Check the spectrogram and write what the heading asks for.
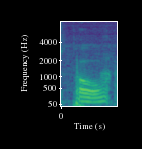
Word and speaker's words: Paul: name is Paul, and my Christian name is Paul, and my surname is Cordell.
